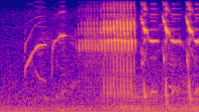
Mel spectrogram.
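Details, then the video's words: Orange frost canary giving a few upswept whistles, then a fast buzzy trill and three clear, ringing descending notes, over a low steady hum. "Kenari Oren Frost ini Ingin Menunjukan Kicauan nya yang Mantul"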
